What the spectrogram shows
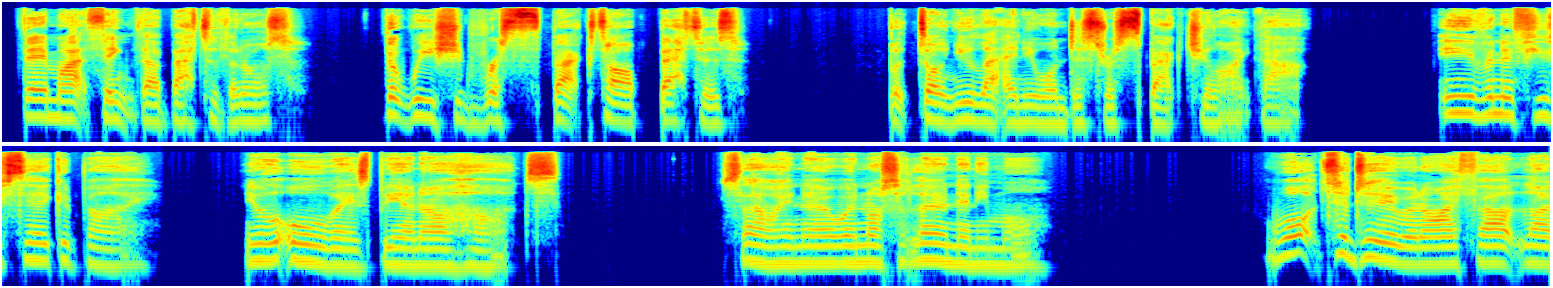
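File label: lancashire voice video game, Lancashire Female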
